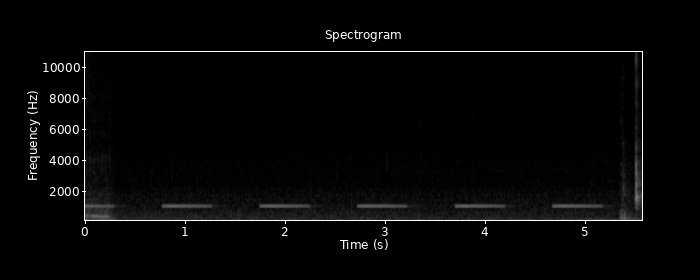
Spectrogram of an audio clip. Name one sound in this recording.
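A truck's reversing alarm beeps at a steady, even pace.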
